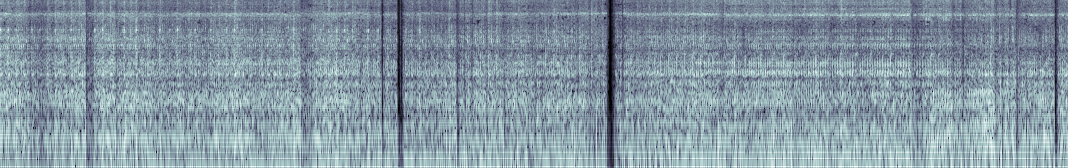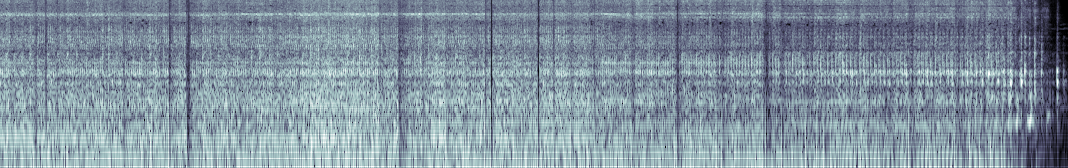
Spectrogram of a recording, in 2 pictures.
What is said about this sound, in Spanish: vibra mucho, eso sí. Vibra mucho el motor.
